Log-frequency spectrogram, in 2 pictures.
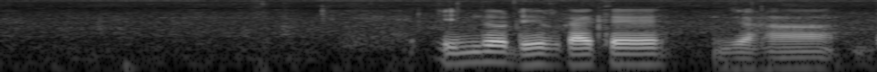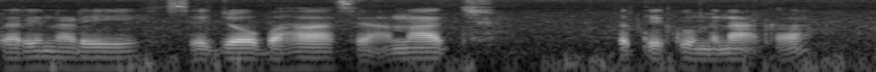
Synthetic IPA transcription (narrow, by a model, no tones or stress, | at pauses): iɲd̪ɔɖiɾkajt̪ɛ | d͡ʒaɦãd̪aɾinaɽisɛd͡ʒɔbaɦasɛ̰a̰nad͡ʒ | pʰət̪ikɔmɛna̰ʔka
